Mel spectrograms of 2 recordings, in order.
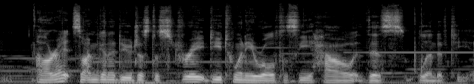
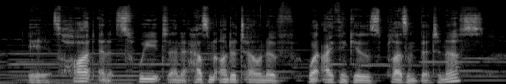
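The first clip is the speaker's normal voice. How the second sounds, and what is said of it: Put-on Australian drifting to English accent. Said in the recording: “I bled from Australian into English ... I forgot this guy is supposed to have an English accent, not an Australian one”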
